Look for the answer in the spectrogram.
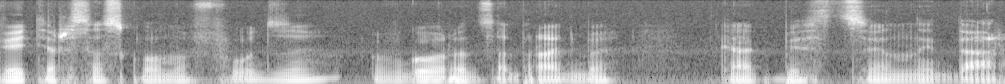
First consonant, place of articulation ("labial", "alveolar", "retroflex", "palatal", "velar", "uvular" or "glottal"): labial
